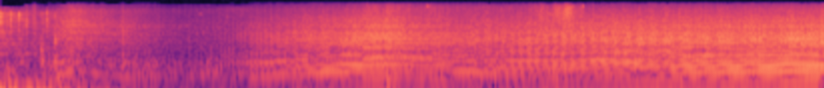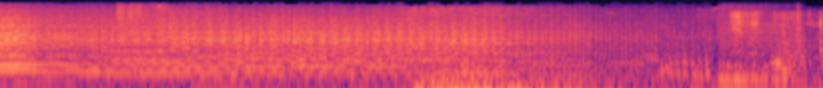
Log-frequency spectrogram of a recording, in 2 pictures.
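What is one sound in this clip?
A motorcycle engine revs and roars.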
